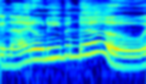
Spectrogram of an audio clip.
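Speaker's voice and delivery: high, loud cartoon-lion voice.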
